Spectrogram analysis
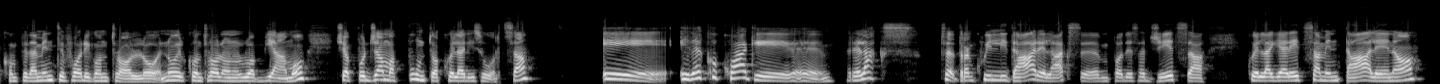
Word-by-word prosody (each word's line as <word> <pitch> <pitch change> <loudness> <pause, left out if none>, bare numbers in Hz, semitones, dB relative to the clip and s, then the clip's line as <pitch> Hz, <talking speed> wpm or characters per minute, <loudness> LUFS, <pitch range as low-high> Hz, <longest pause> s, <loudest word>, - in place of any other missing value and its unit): completamente 175 +4 0
fuori 175 0 +1
controllo, 140 -5 +1
noi 190 +2 +2
il 175 - -3
controllo 180 -1 +1
non 155 0 -2
lo 165 - +3
abbiamo, 160 - +1 0.3
ci - - 0
appoggiamo 195 +1 +1
appunto 200 +2 0
a - - -3
quella 175 0 +1
risorsa, 165 - -2 0.6
e 240 -1 +2
ed 245 -1 +3
ecco 290 +3 0
qua 295 +3 +2
che, 230 -5 -2
e 170 -3 0
ehm, 155 - -8
relax, 265 - -3 0.2
cioè - - +1
tranquillità, 185 0 0
relax, 165 -8 -1 0.2
un 155 0 -10
po' 170 - -4
de 165 0 -4
saggezza, 165 0 -2 0.4
quella 180 -2 +2
chiarezza 185 +2 +1
mentale, 175 -1 +1
no? 220 +10 0
180 Hz, 140 wpm, -13 LUFS, 165-205 Hz, 0.6 s, lo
